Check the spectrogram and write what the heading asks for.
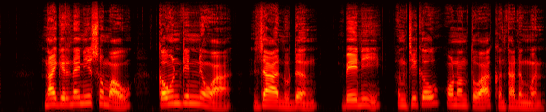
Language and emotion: Bodo, neutral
